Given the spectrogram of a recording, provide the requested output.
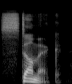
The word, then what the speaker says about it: stomach: Phonetically, it's stomach and right away notice that c h e at the end makes a hard k sound.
